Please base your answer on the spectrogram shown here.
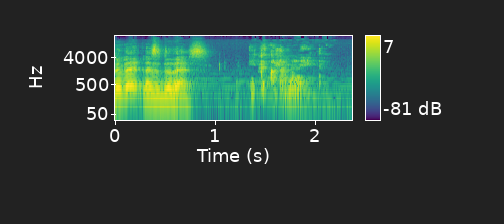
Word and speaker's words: Ittoqqortoormiit: I looked up the pronunciation of it. Listen to this. Ittoqqortoormiit. Ittoqqortoormiit. Can you hear that? That's what it's called. Ittoqqortoormiit, maybe?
